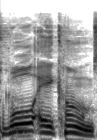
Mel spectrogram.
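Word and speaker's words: Woolacombe: Woolcombe, no. Devon? Yeah. – I'm not sure how you pronounce that. – It's Wool-a-Combe. Speaking of wool. – Woolcombe.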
